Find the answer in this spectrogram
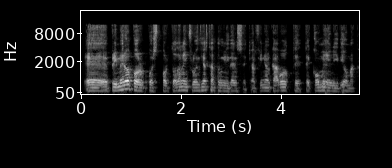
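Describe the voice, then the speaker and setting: Gravelly-voiced man. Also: lowish voice, steady tone, normal speed, dark tone. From Spain. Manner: reflective, many fillers and restarts. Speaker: Spanish teacher, guest. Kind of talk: casual interview talk.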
